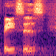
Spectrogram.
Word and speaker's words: bases: This word bases has two pronunciations, by the way, the little English trick here. This could be bases, if you have a base, like an army base, and you have many different bases, then it's pronounced bases. But when it's spelled like this, it can also be bases, which is on the basis. It's a plural for basis, which is an I right here.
